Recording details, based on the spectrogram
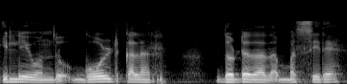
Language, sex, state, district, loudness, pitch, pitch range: Kannada, male, Karnataka, Bangalore, -16 LUFS, 115 Hz, 110-120 Hz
